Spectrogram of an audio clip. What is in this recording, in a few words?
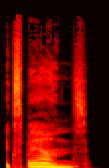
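"expands", US English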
